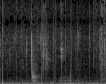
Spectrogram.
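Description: Cumin seeds crackle and sizzle in hot cooking oil, a steady close frying hiss broken by a few sharp pops and spits, with no talking.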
